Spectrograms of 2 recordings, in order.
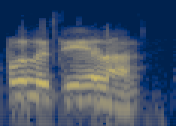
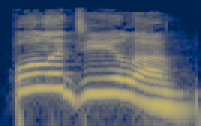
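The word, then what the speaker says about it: Bulahdelah: Let's go to Balladella. Did I pronounce it correctly? – No. – Oh, you tell me. Where are you from? – Bulladella. – Bulladella. There you go.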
